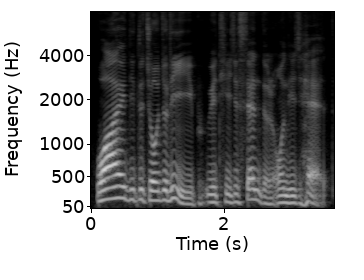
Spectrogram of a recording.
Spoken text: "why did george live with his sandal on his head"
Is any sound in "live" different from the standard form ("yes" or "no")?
yes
